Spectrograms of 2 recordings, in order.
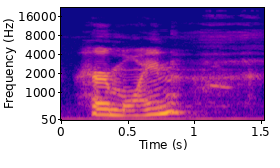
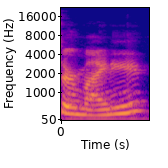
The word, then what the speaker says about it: Hermione: thought his friend, who's a female's name, was Hermione, and it's Hermione. Yeah. And I was like, this is not correct. It's Hermione.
